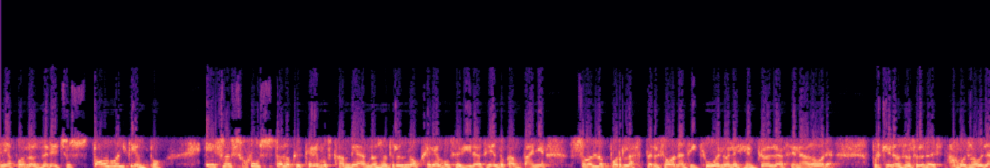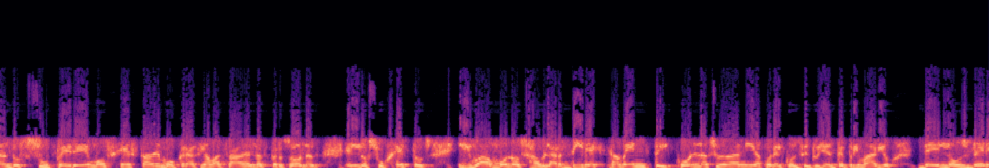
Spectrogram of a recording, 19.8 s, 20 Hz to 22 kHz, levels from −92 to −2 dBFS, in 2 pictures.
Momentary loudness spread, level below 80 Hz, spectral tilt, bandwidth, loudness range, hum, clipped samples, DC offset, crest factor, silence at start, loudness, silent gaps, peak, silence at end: 3 LU; -60 dBFS; -5.5 dB/octave; 11.5 kHz; 1 LU; none; under 0.1%; under 0.1%; 14 dB; 0 s; -18 LUFS; none; -4 dBFS; 0 s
